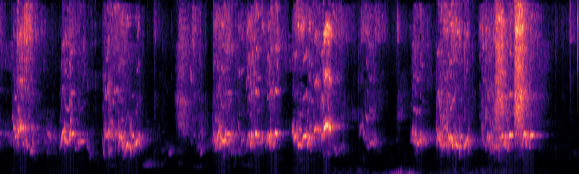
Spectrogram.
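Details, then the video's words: Colony of caged budgerigars feeding on grain, giving a dense, continuous high chatter of warbled chirps and squeaks, with low rustling and knocking noises partway through. "Budgies Birds Feeding"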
